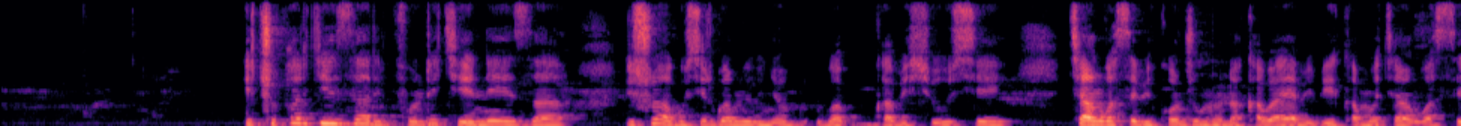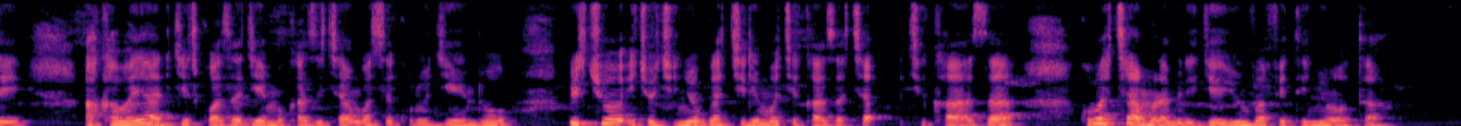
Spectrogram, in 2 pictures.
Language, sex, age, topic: Kinyarwanda, female, 25-35, education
